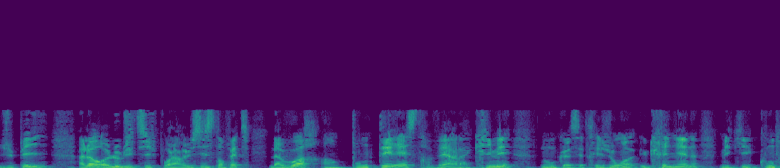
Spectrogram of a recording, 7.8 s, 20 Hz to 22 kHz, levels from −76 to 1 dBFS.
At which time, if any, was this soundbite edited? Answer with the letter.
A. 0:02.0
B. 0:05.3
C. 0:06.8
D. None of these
D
